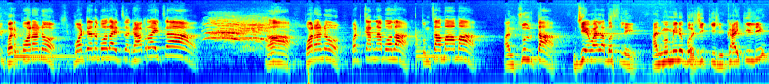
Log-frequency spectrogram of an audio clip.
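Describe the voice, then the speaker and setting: A man giving a humorous devotional sermon to children, bantering and coaxing them to shout back. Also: extremely high pitch, slight background noise. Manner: bantering call-and-response, coaxing the crowd to shout. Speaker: kirtan preacher.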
